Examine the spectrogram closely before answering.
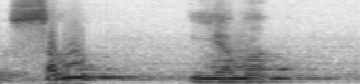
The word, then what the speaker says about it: Samyama: Why you call it Sanyama? What not Samyama or Sanyama? Sanskrit grammar is different. Ya comes after Sa, that's why this pronunciation. But if I have if we have to understand and break this word called Sanyama, it is called Samyama.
